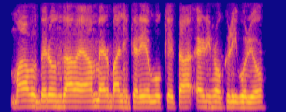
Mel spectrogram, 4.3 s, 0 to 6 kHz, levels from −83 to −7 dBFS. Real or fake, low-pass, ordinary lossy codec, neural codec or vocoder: fake; 5.4 kHz; MP3, 48 kbps; codec, 24 kHz, 0.9 kbps, WavTokenizer, medium speech release version 2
